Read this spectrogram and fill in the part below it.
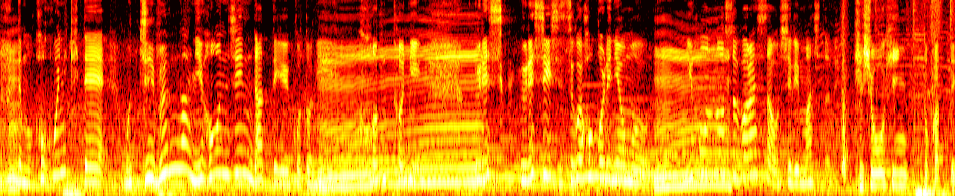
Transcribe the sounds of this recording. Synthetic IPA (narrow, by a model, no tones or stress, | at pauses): d̪̥e̞mo̞kʰo̞ko̞ɲ̟ikʲi̥t̪e̞ | moːd͡ʑibɯ̟̃ŋɡaɲ̟iɦõ̞ɲd͡ʑĩnd̪at̪ːe̞jɯ̟ːko̞t̪o̞ɲ̟ihõ̞nt̪ʰo̞ɲ̟i | ɯ̟ɾe̞ɕi̥kɯɯ̟ɾe̞ɕiːɕisɨɡo̞iho̞ko̞ɾʲiɲ̟io̞mo̞ɯ̟ɲiɦõ̞nːo̞sɨbaɾaɕi̥saoɕiɾʲimaɕi̥t̪ane̞kʰe̞ɕo̞ːçĩnt̪o̞kat̪ːe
